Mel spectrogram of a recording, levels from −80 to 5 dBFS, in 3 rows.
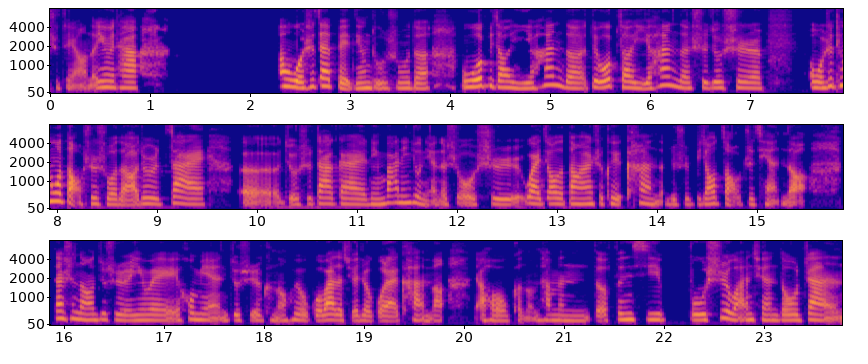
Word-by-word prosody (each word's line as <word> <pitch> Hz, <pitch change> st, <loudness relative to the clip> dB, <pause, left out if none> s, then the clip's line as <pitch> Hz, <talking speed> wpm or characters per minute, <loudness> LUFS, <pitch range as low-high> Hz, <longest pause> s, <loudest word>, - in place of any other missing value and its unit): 是 -, -, -11 dB
这 -, -, -10 dB
样 -, -, -7 dB
的， -, -, -4 dB
因 220 Hz, +1 st, +3 dB
为 220 Hz, -, +3 dB
它 205 Hz, -1 st, +3 dB, 1.4 s
呃， 255 Hz, -, +8 dB
我 230 Hz, -5 st, +8 dB
是 240 Hz, -, 0 dB
在 265 Hz, +1 st, +7 dB
北 195 Hz, -10 st, +1 dB
京 190 Hz, +2 st, +1 dB
读 185 Hz, 0 st, -3 dB
书 190 Hz, +1 st, -3 dB
的， 185 Hz, -1 st, 0 dB, 0.3 s
我 235 Hz, +4 st, +7 dB
比 270 Hz, -1 st, -2 dB
较 220 Hz, -2 st, +3 dB
遗 190 Hz, -1 st, 0 dB
憾 290 Hz, +6 st, +1 dB
的 190 Hz, -2 st, +1 dB
对， 225 Hz, -, +2 dB
我 220 Hz, +4 st, +6 dB
比 -, -, -19 dB
较 215 Hz, -2 st, +3 dB
遗 185 Hz, -2 st, 0 dB
憾 290 Hz, +6 st, +1 dB
的 195 Hz, -3 st, -1 dB
是 195 Hz, 0 st, -4 dB
就 205 Hz, +1 st, 0 dB
是 195 Hz, -3 st, -1 dB, 0.4 s
我 205 Hz, -1 st, +2 dB
是 265 Hz, -, +1 dB
听 285 Hz, +3 st, +3 dB
我 295 Hz, -, +8 dB
导 285 Hz, -, +4 dB
师 205 Hz, -1 st, -3 dB
说 185 Hz, -1 st, -1 dB
的 180 Hz, -, -2 dB
哦， -, -, +2 dB
就 205 Hz, +1 st, 0 dB
是 195 Hz, -, -1 dB
在， 195 Hz, -3 st, +2 dB, 0.4 s
呃， -, -, -3 dB
就 190 Hz, -, -5 dB
是 200 Hz, +1 st, -8 dB
大 205 Hz, 0 st, +2 dB
概 195 Hz, -2 st, 0 dB
08-09 235 Hz, +5 st, 0 dB
年 180 Hz, -, -7 dB
的 -, -, -6 dB
时 185 Hz, -, -8 dB
候 -, -, -2 dB
是 185 Hz, -2 st, -2 dB
外 210 Hz, -2 st, +4 dB
交 200 Hz, +1 st, +1 dB
的 195 Hz, -, +1 dB
档 200 Hz, 0 st, +2 dB
案 200 Hz, +1 st, +1 dB
是 205 Hz, -, -6 dB
可 205 Hz, -, -4 dB
以 -, -, -2 dB
看 210 Hz, -4 st, -2 dB
的， -, -, -11 dB
就 185 Hz, -, -7 dB
是 185 Hz, +1 st, -9 dB
比 185 Hz, 0 st, -13 dB
较 195 Hz, +2 st, +1 dB
早 210 Hz, 0 st, -3 dB
之 190 Hz, -, -8 dB
前 175 Hz, -, -6 dB
的。 -, -, +1 dB, 0.4 s
但 255 Hz, 0 st, +4 dB
是 245 Hz, +1 st, -3 dB
呢 200 Hz, -2 st, +2 dB
就 210 Hz, -, -3 dB
是 195 Hz, -3 st, -3 dB
因 190 Hz, +1 st, -2 dB
为 190 Hz, -1 st, -1 dB
后 225 Hz, +4 st, -3 dB
面 205 Hz, -3 st, -2 dB
就 190 Hz, -, -3 dB
是 185 Hz, -, -5 dB
可 185 Hz, -, -8 dB
能 180 Hz, -, -5 dB
会 205 Hz, +2 st, -4 dB
有 195 Hz, -, -2 dB
国 180 Hz, -, -2 dB
外 195 Hz, +1 st, +6 dB
的 190 Hz, -, 0 dB
学 175 Hz, -, -5 dB
者 175 Hz, -2 st, -2 dB
过 170 Hz, +1 st, -2 dB
来 160 Hz, -1 st, +2 dB
看 -, -, -2 dB
嘛， -, -, -3 dB, 0.3 s
然 -, -, -2 dB
后 175 Hz, -, -2 dB
可 180 Hz, -, -10 dB
能 -, -, -12 dB
他 185 Hz, 0 st, -5 dB
们 180 Hz, -2 st, -5 dB
的 190 Hz, -, -2 dB
分 215 Hz, +3 st, +1 dB
析 210 Hz, -1 st, -2 dB, 0.2 s
不 195 Hz, 0 st, +2 dB
是 255 Hz, +6 st, +1 dB
完 200 Hz, -1 st, +1 dB
全 190 Hz, -2 st, -3 dB
都 190 Hz, 0 st, 0 dB
占 195 Hz, 0 st, +2 dB
200 Hz, 280 characters per minute, -23 LUFS, 190-215 Hz, 1.4 s, 呃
